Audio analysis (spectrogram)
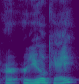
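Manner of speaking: softly puzzled question, lifting at the end; puzzled concern. Shown as a demonstration. Coach repeats the comeback as a model, puzzled concern. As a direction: check on them as if something must be wrong. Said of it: "say it just like I just said it".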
